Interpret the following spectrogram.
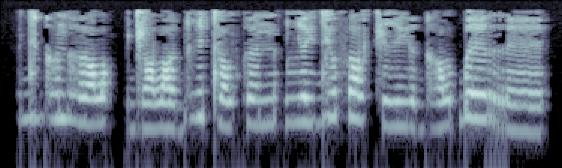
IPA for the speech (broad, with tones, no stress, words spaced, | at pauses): dʲɘ˦ɡʱə˦nɦɘ˧lˠ | d͡ʒəː˨lˠɘː˨ɡʱi˦ tʲu˨lˠ kɪ˦n | ʎe˧jdʲu˦θɘ˦˨lˠ t͡ʃiː˨jɪ˨ɡʱɘ˨˦lˠ ɓe˦ re˨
